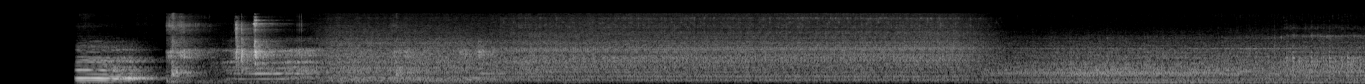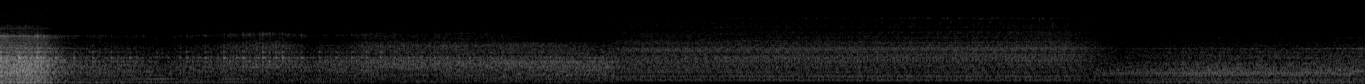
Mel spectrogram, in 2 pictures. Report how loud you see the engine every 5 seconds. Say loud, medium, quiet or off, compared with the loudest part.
loud, loud, loud, quiet, quiet, quiet.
